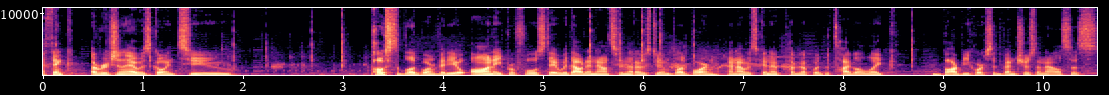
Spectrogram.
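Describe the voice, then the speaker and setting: Over music in the background, a man with a medium-pitched voice and an American accent talks very fast in a monotone, flat delivery. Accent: faint, mostly hidden; sounds North American. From British.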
